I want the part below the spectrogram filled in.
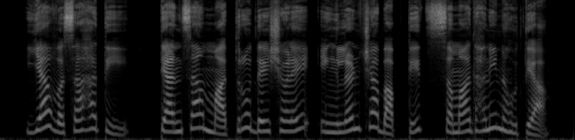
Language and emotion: Marathi, neutral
